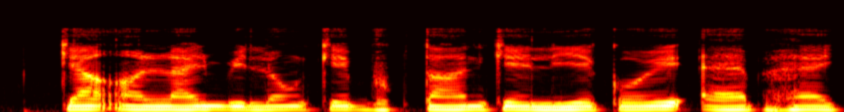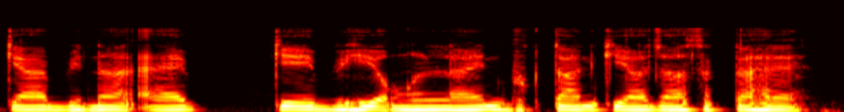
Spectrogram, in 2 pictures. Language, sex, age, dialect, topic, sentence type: Hindi, male, 18-24, Garhwali, banking, question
